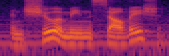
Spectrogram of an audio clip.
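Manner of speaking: ordinary talk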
